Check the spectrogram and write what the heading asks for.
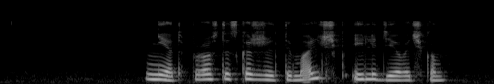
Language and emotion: Russian, neutral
